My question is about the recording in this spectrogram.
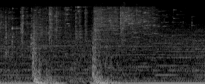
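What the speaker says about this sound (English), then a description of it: "Hammering viciously swings at the crystal, blocking the path." A hammer smashes into a crystal in Goddess of Victory: NIKKE, two sharp shattering impacts in quick succession followed by a fading glassy scatter, fairly quiet.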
